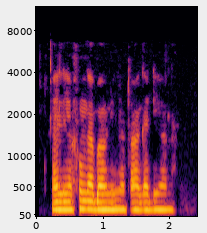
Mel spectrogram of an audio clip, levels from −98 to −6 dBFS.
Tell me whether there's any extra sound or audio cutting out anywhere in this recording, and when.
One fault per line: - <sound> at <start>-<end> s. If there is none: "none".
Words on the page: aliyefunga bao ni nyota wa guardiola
none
